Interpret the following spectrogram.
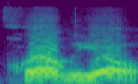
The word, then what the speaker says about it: Coelho: They pronounce his name Paulo Coelho, like there's a Y-O at the end of it. I don't know.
